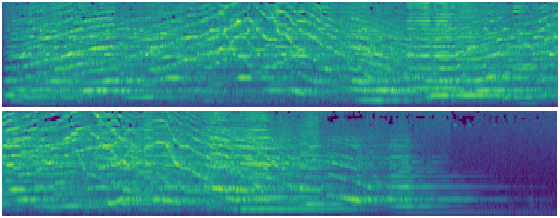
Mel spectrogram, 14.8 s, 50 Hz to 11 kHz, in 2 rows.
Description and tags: Violins Suspense 3
4 Violins playing harmonics, which they are part of the Harmonic series. Up and Down Glissandos while making these strange noises.
I did this by recording violin parts and stack them together, one on top of another in Audacity, then added reverb, and normalized.
This sound can be use for any kind of scary movie, scene, etc.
